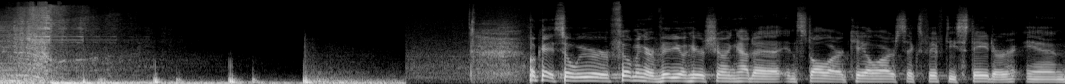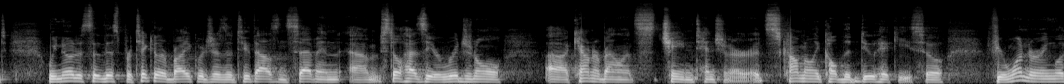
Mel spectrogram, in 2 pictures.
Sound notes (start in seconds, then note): 0.6 heartbeat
